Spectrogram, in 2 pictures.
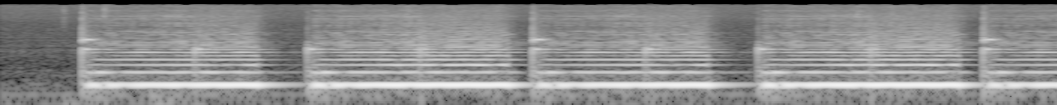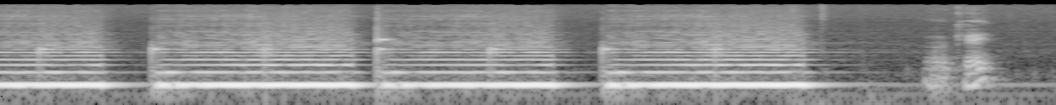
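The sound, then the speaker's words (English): A double bass playing half notes: eight long, evenly spaced notes on the same low pitch, each sustained and then briefly released before the next, in a steady rhythm played alone. “And a half note on the double bass sounds like this.”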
